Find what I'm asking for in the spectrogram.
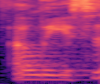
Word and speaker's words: Ilise: Welcome to Wide Open Spaces with Elise. Elise is spelled I-L-I-S-E.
